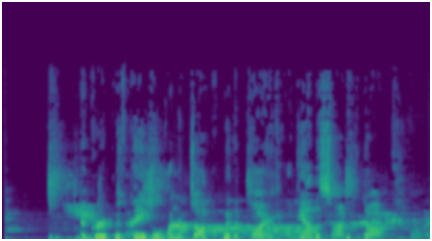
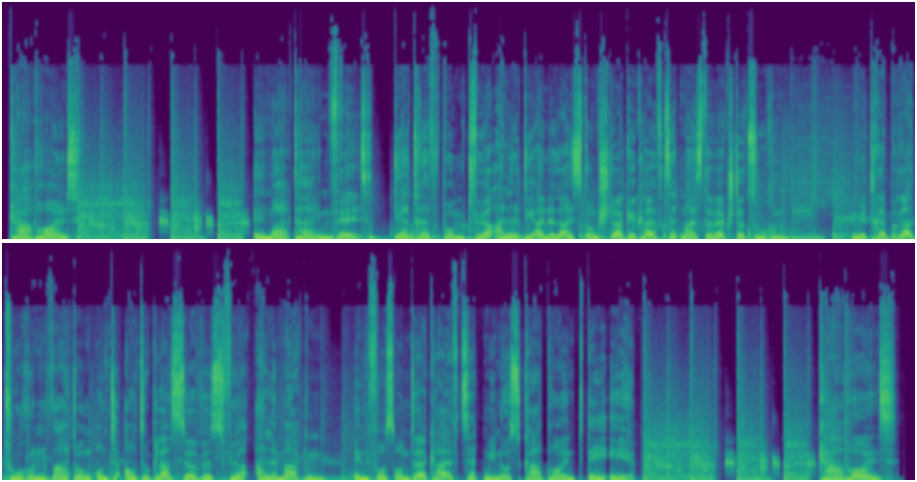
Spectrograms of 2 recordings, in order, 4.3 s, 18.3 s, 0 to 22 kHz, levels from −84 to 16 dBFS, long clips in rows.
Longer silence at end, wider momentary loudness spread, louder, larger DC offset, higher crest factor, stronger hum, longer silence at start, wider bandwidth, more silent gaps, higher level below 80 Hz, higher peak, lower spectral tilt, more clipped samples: second, 0 s vs 0.2 s; first, 13 LU vs 8 LU; second, -17 LUFS vs -10 LUFS; second, under 0.1% vs 0.3%; first, 16 dB vs 10 dB; neither; about the same, 0.05 s vs 0.1 s; second, 15.5 kHz vs over 20 kHz; neither; second, -48 dBFS vs -24 dBFS; about the same, -2 dBFS vs 0 dBFS; about the same, -5 dB/octave vs -4.5 dB/octave; neither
